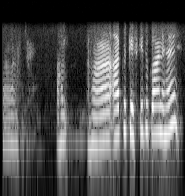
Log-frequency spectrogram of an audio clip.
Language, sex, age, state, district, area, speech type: Hindi, female, 60+, Uttar Pradesh, Pratapgarh, rural, conversation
